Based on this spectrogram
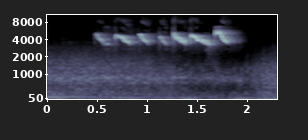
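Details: Malaysian oriental white-eye in a cage, opening its song for the day: a single phrase of six quick, high, sweet slurred whistles, the last note pitched higher, with soft hum underneath.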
